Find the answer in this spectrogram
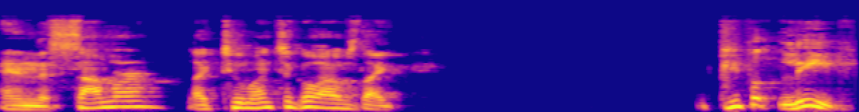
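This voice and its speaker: A man speaks at a fairly high pitch and a fairly quick pace, his voice somewhat breathy. His pitch swings very widely. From Kuwait, Pakistani family. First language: Urdu. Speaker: pastor. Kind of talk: testimony.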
